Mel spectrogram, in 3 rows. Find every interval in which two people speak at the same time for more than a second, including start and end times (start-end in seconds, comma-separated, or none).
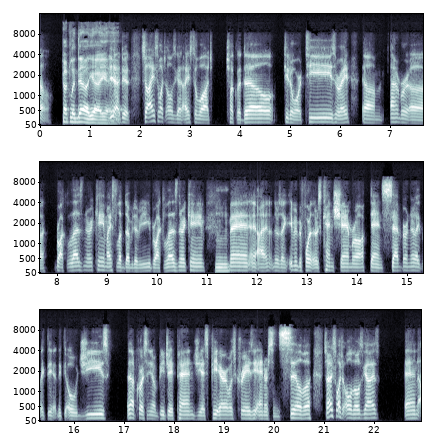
none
